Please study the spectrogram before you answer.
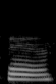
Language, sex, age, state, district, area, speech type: Santali, female, 18-30, West Bengal, Purba Medinipur, rural, conversation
